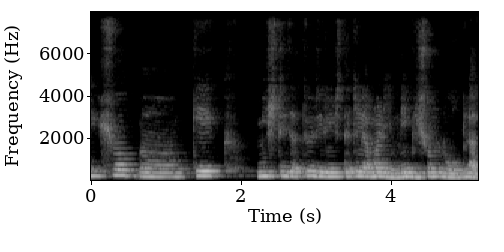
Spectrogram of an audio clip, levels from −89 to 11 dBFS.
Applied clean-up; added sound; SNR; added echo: none; none; none; reverberation time 0.6 s.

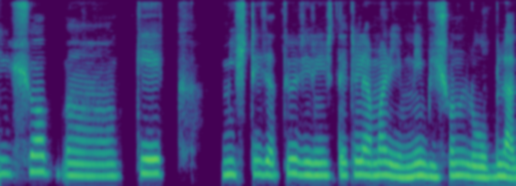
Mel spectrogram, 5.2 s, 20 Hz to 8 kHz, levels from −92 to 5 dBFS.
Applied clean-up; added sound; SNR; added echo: none; none; none; none.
